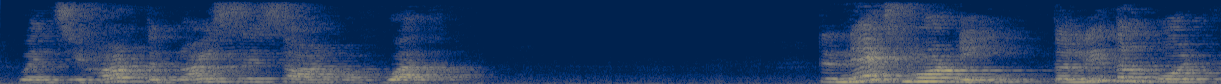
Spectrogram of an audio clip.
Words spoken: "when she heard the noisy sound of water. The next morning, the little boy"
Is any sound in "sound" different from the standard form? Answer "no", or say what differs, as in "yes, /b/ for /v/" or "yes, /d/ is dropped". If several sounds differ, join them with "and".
yes, /d/ is dropped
